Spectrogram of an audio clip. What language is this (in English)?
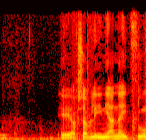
Hebrew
